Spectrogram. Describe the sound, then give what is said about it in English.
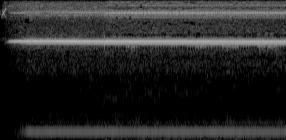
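A toy bird whistle sounds one steady, shrill tone layered over a low, buzzing hum, held continuously for about two seconds, loud with no talking. “A bird whistle. It like whistles and hums at the same time.”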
